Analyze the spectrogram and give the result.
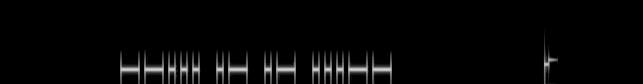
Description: Morse code, heard as a keyed tone, about 19 wpm, 700 Hz. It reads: 7AA3
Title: Common Cut Numbers - 4-Digit 20wpm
